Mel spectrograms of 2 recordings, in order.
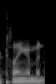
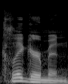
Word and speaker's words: Kligerman: Tyler Reddick slowed down way more than Parker Klingerman did, and Ryan Newman did not pile drive him in the ass. Klingerman. So when they went into 3, how do you say his name? Kligerman. There's no Klingerman.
